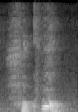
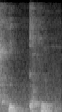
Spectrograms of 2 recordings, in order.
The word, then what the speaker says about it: সূক্ষ্ম: যেমন দেখো প্রিয় শিক্ষার্থীরা, উচ্চারণটা কি? সূক্ষ্ম নয়, উচ্চারণটা হচ্ছে সূক্ষ্ম। তাহলে সূক্ষ্ম সানুনাসিক হয়েছে।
